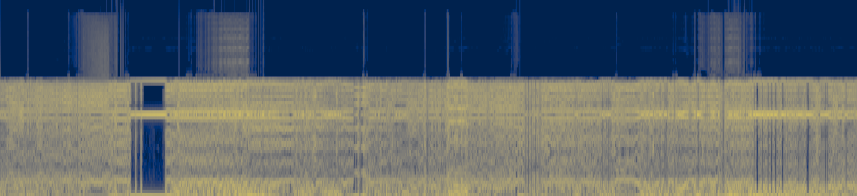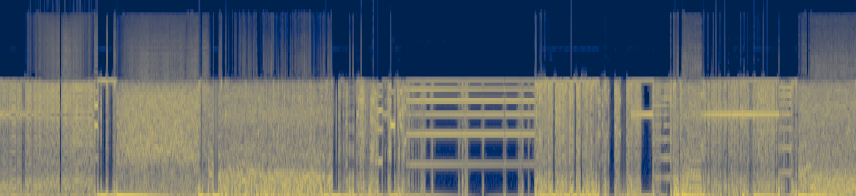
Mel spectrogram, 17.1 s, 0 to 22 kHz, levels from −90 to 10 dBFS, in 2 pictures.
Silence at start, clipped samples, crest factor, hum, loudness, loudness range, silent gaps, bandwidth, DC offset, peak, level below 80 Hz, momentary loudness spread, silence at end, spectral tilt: 0 s; under 0.1%; 12 dB; none; -11 LUFS; 2 LU; none; 15.5 kHz; under 0.1%; 0 dBFS; -22 dBFS; 5 LU; 0 s; -4.5 dB/octave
